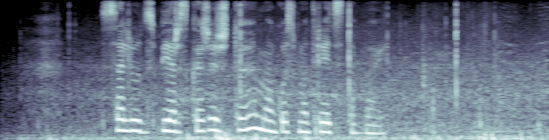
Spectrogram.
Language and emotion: Russian, neutral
